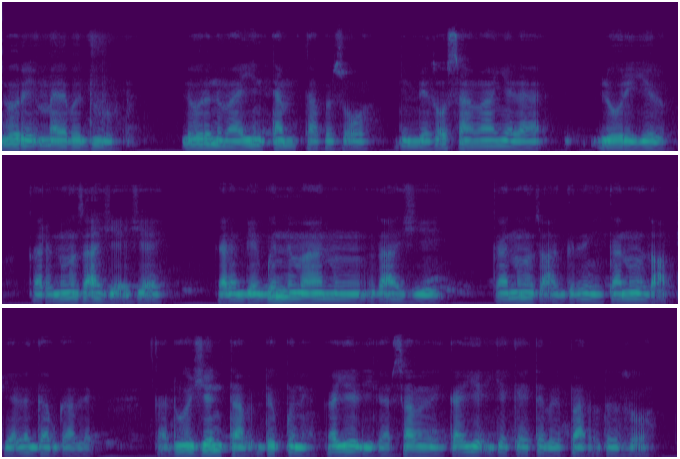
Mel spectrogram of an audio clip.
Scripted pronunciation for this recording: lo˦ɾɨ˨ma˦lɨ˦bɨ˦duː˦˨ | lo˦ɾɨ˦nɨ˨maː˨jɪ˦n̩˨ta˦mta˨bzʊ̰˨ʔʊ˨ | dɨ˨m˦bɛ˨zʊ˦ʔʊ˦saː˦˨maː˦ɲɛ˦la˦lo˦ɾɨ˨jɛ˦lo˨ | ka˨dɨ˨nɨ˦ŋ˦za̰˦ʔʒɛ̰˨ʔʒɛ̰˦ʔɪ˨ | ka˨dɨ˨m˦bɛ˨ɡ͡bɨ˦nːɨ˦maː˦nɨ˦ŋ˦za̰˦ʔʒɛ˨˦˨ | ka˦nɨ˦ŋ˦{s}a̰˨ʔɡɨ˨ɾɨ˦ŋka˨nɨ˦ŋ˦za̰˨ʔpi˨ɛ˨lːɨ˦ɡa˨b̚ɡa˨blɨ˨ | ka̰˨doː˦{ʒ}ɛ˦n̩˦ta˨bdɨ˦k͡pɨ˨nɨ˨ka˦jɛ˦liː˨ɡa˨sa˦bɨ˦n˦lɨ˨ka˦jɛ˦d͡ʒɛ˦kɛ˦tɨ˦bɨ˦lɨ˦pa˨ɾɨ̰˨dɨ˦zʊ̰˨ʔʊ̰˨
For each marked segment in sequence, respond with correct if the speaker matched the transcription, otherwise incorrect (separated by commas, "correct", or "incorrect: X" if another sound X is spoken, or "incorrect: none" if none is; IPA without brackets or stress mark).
incorrect: z, correct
